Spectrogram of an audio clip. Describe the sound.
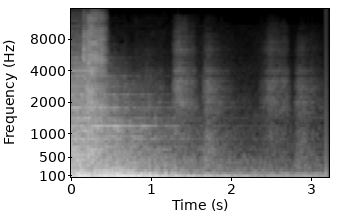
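A woman breathes hard after waking in her space station bed, with a few heavy, breathy gasps over a loud, low rumbling background that fades.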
